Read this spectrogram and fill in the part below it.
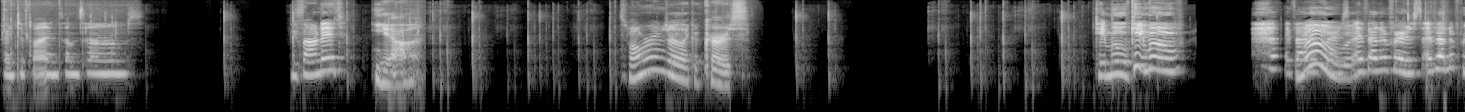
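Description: Two young women talk and laugh with animation, close to a microphone.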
